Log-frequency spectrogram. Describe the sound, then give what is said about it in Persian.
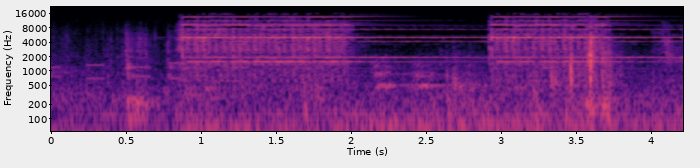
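A telephone bell rings in the Wheeler home: two long, trilling rings separated by a short pause, fairly faint and heard alone. “الو، منزل ویلر. آره، یه لحظه گوشی.”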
